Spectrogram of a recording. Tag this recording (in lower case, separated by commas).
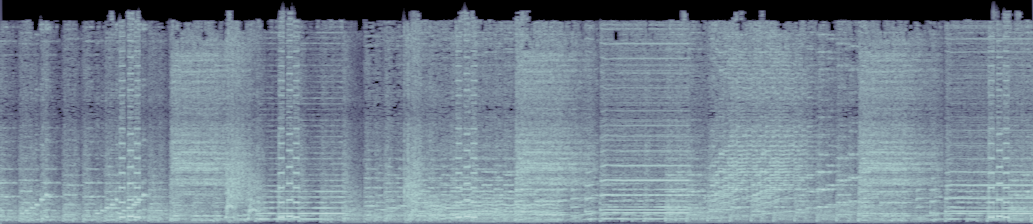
music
